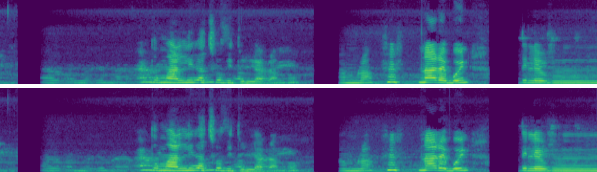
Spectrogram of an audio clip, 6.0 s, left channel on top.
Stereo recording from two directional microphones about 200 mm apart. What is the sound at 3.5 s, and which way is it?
A woman's voice, 50° left (ahead or behind).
